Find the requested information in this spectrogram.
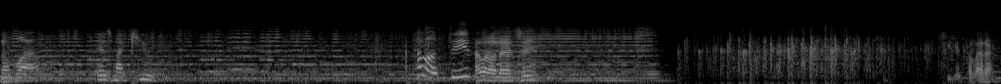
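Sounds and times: crowd applauding: 0:06.7 - 0:10.0.

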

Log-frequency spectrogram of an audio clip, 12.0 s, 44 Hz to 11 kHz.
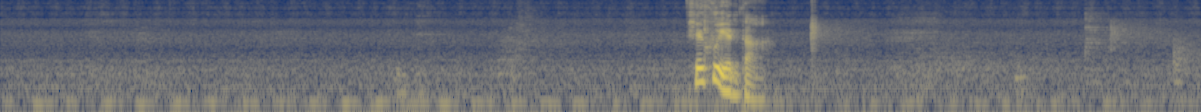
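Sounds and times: low hall ambience: 0:00.0 - 0:12.0
snooker balls clicking: 0:08.0 - 0:08.7, 0:10.1 - 0:12.0.

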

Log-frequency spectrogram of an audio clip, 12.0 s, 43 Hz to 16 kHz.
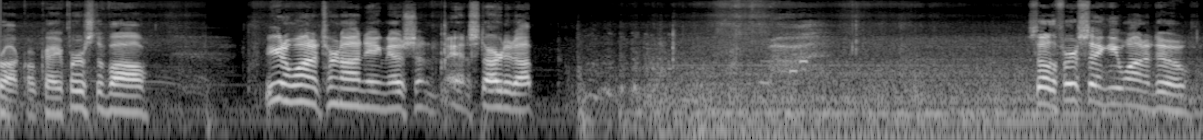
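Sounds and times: diesel truck engine starting and idling: 0:00.0 - 0:12.0.

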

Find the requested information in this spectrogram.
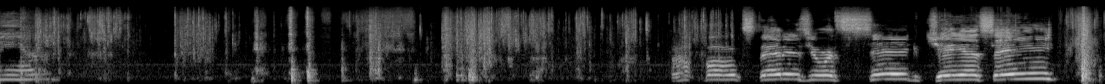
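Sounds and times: plastic bag crinkling: 0:00.0 - 0:02.8, 0:03.5 - 0:07.4, 0:10.0 - 0:11.0.

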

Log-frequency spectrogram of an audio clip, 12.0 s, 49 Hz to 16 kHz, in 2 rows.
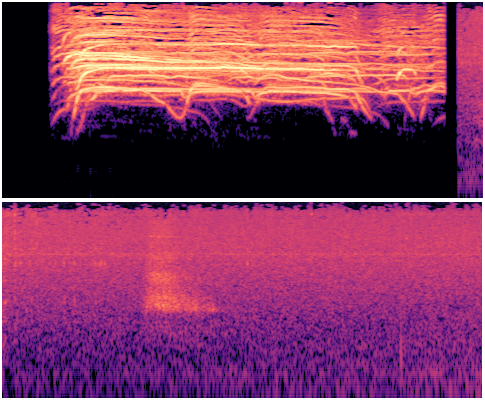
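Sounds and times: many voices screaming: 0:00.6 - 0:05.6.

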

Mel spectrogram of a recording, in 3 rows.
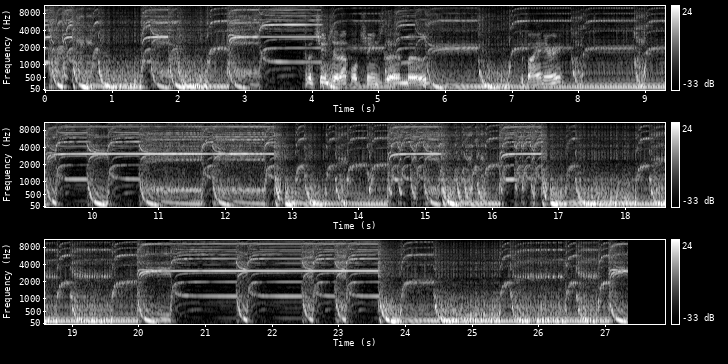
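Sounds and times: glitchy electronic beat: 0:00.0 - 0:20.8, 0:22.4 - 0:27.3
buzzing tones and noise: 0:00.0 - 0:27.4.

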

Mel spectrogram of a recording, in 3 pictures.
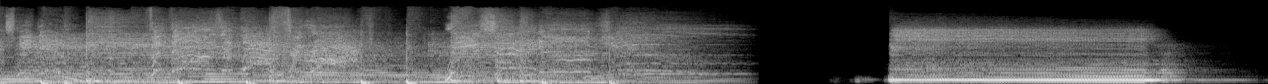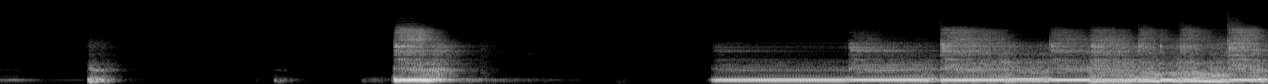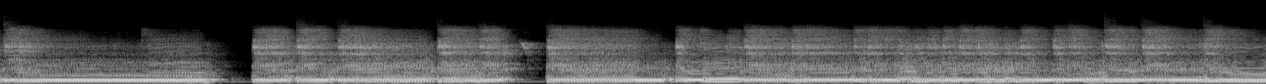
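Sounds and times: distorted electric guitar: 0:00.0 - 0:07.6, 0:08.8 - 0:12.9, 0:13.6 - 0:13.9, 0:16.6 - 0:18.0, 0:19.8 - 0:38.0.

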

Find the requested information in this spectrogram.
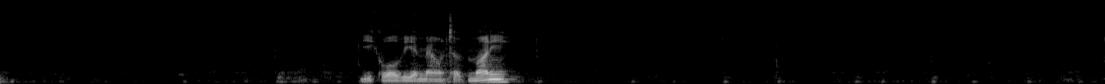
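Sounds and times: stylus tip tapping: 0:05.3 - 0:11.0.

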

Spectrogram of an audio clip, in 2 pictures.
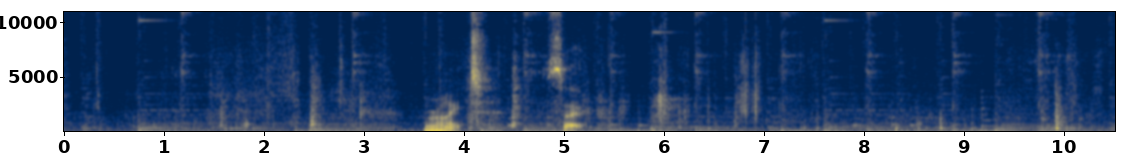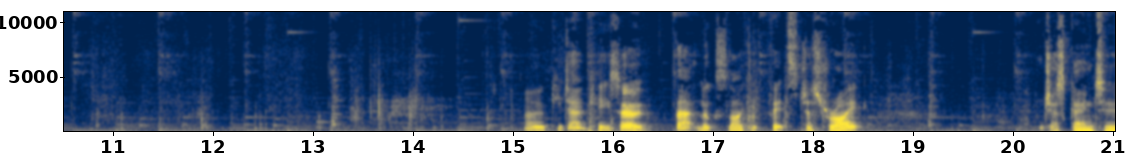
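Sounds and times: quiet background music: 0:00.0 - 0:21.0
book rustling and knocking: 0:00.8 - 0:03.3, 0:03.9 - 0:16.2, 0:17.1 - 0:20.3.

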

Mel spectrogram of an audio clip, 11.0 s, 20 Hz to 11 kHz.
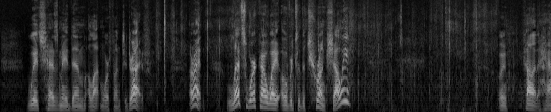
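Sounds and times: footsteps on gravel: 0:04.5 - 0:11.0.

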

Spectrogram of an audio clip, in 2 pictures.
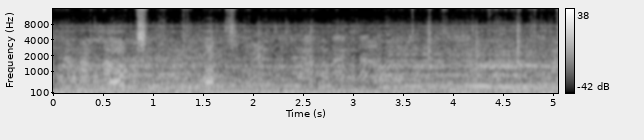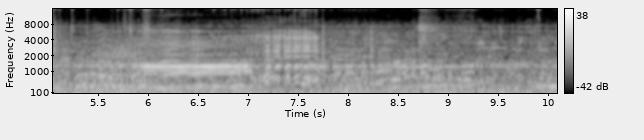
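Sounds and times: people talking: 0:00.0 - 0:10.0
goat bleating: 0:05.7 - 0:07.8.

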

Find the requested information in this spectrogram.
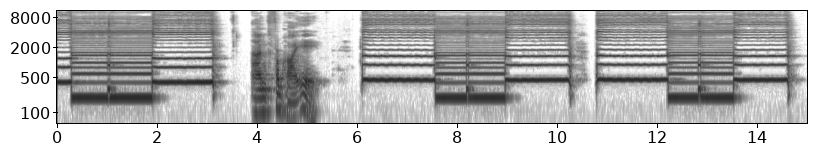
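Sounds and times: practice chanter playing: 0:00.0 - 0:03.3, 0:06.1 - 0:14.9.

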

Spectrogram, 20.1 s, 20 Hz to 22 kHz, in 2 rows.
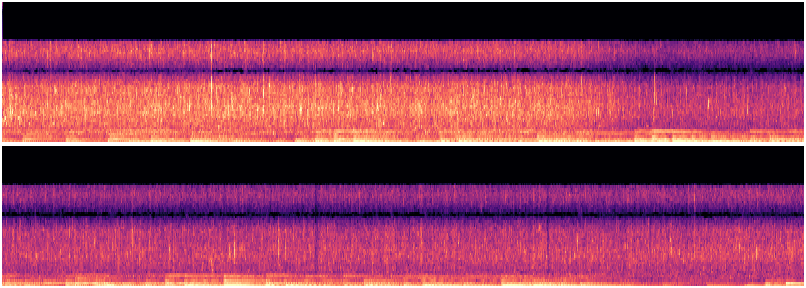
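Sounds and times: river water cascading over rocks: 0:00.0 - 0:20.0
slow background music: 0:00.0 - 0:20.0.

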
